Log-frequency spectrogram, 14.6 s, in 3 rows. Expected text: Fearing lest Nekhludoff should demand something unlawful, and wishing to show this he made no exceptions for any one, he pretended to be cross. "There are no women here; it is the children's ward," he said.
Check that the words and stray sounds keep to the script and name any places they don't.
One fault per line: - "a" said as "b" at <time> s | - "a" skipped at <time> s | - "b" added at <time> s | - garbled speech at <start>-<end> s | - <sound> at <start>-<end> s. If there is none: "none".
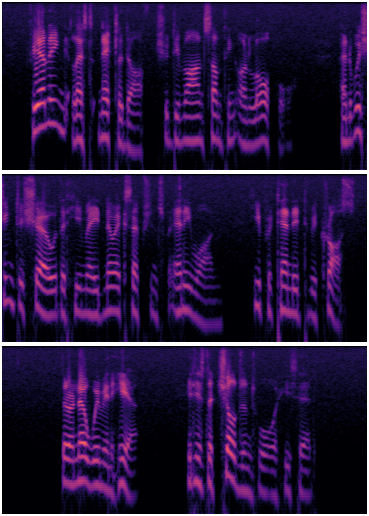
- "this" said as "that" at 5.6 s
